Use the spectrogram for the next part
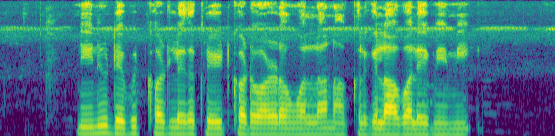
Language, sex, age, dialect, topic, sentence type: Telugu, male, 31-35, Southern, banking, question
